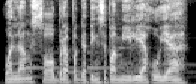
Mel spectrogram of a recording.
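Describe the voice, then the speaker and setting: A man playing a devoted, supportive younger brother in a radio drama, conversational, reassuring and given to gentle teasing. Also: lowish voice, little pitch movement, normal speed, lightly acted. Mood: reassuring, earnest. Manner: earnest, reassuring, lightly teasing. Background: background music.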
